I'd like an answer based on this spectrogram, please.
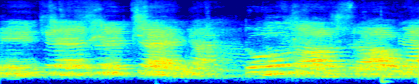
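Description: A group of young children singing together in chorus, with a short pause about two and a half seconds in.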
